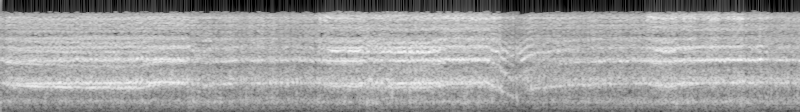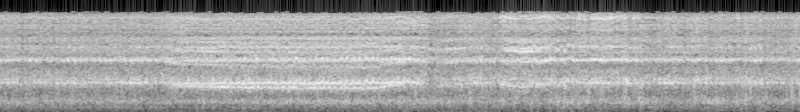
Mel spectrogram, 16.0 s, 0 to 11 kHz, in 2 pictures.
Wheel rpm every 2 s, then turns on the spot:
220, 220, 190, 230, 230, 210, 220, 230.
none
